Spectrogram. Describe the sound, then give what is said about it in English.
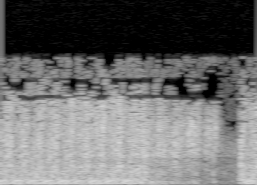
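Heavy gunfire rattles in a dense, continuous barrage of rapid shots, loud throughout, easing briefly near the end before surging again. “During a slight lull in the firing”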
